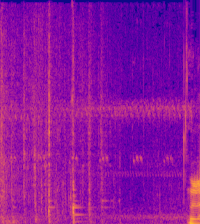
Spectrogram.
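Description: A wooden board being lifted and turned over, with two sharp knocks about half a second in. Behind it an insect chirps faintly and steadily, about three short high chirps a second.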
